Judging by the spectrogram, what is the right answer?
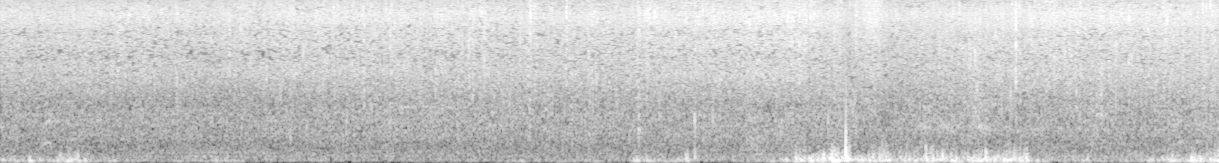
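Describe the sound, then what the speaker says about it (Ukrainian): Light rain patters steadily outdoors in a garden with strawberry plantings, a soft continuous hiss with occasional louder drips and rustles building in the later seconds, with no voices. "Так, дощик трохи припинився, то думаю, зніму вам."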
